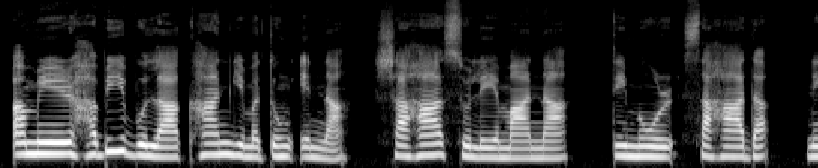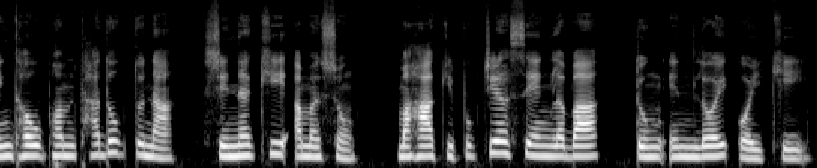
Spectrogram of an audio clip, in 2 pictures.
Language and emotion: Manipuri, neutral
